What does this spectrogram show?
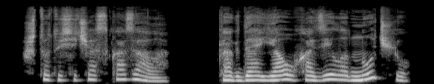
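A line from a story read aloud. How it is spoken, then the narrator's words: Frightened pleading. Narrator (Russian): выпросила я испуганно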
